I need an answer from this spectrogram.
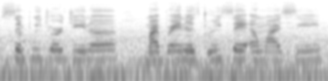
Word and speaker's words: Grisé: My brand is Grise.Nyc. Please pronounce it right. Please add the accent on that, because if I was Beyonce, you do it too.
